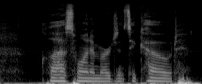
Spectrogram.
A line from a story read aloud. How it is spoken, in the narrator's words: he muttered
